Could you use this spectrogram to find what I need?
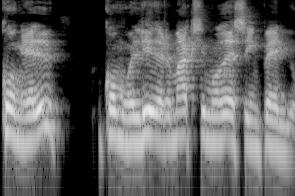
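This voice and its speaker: A man with a high pitch speaks fairly slowly, with ordinary pitch variation. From Costa Rica. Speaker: former defense official. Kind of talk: interview.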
